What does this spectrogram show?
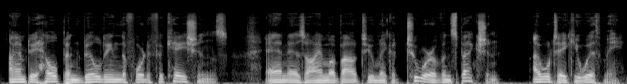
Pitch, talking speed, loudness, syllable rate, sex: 105 Hz, 240 wpm, -16 LUFS, 6.0 syllables/s, male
